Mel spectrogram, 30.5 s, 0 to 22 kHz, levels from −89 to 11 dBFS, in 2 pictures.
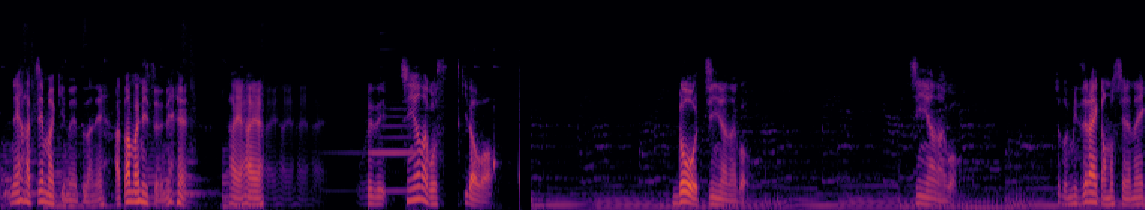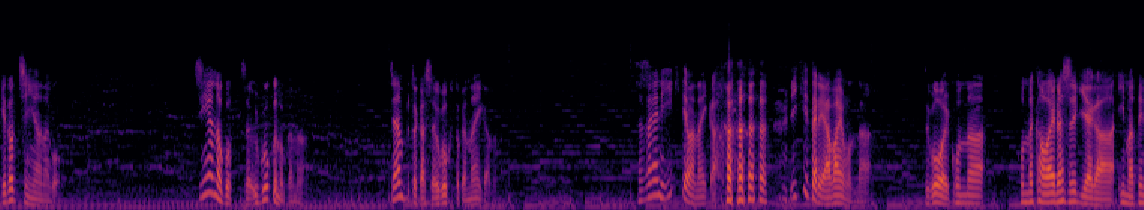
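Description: At 3.50 s the sound suddenly drops by about 24 dB and stays hollowed out until 4.90 s. What's left is faint, as if the middle of the mix has been scooped out. The likely cause is one channel inverted: with one side's polarity flipped, everything the two channels share cancels when they're folded to mono. Only the small difference between them gets through, which is why it goes faint rather than just quieter.

Shortly after, from 5.77 to 7.29 s, you get repeated stalls, a stutter. Packets were arriving late, so the jitter buffer kept running dry, four times in that stretch. Each time the receiver stretched the last bit of sound to cover the wait, about 281 ms in total, roughly a fifth of the span. The longest hold was 182 ms, so that one sags and fades a little. Nothing actually drops out, but the flow drags and hiccups.

Later, between 18.64 and 19.13 s, there's a jitter buffer speed-up. 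The buffer had built up more audio than it wanted, so the receiver trimmed it down by cutting out lots of tiny pitch-period slices in quick succession, about 40 ms in total. Playback runs at 106% for that half second with the pitch unchanged, so it sounds briefly rushed, a little pushed forward, then settles back to normal pace.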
